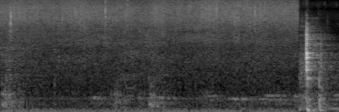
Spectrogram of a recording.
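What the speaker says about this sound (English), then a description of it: "once you get the cheese in there, I kind of just stir it around" Cheese is stirred as it melts in a pan over very low heat, a soft continuous sizzle with faint scraping, ending in a sharp clank of utensil against the pan.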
